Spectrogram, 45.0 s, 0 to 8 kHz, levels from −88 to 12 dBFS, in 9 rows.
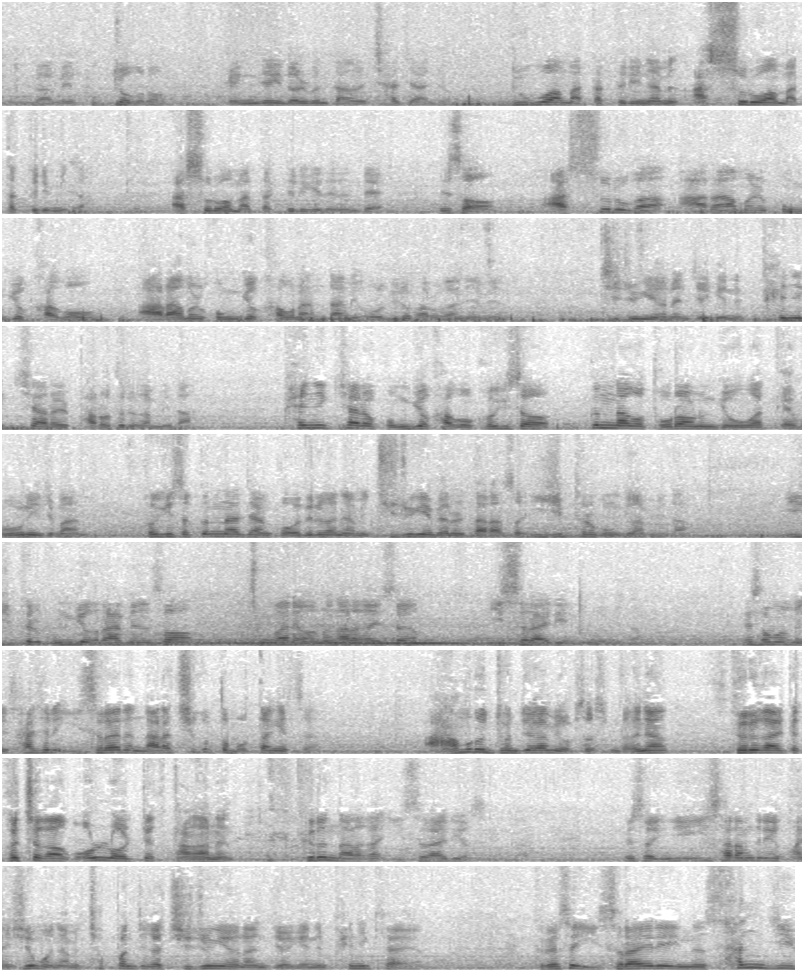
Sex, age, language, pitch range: male, 40-59, Korean, 130-180 Hz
